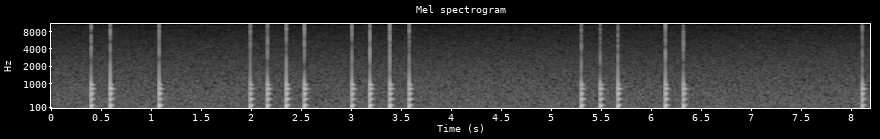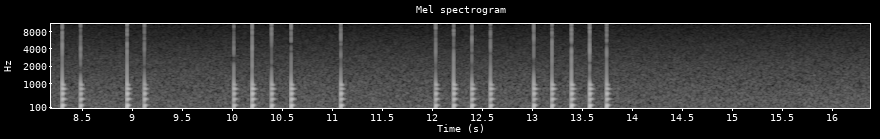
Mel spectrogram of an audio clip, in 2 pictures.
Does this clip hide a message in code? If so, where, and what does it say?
Yes: tap code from 0.4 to 13.8 s, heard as knocks on wood, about 6 knocks a second. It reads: FT M MQU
